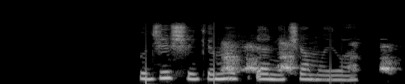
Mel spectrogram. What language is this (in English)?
Taita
